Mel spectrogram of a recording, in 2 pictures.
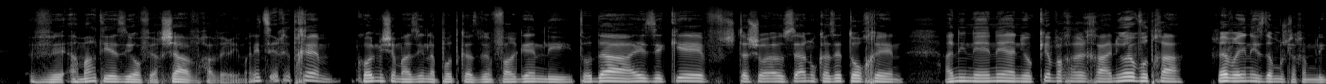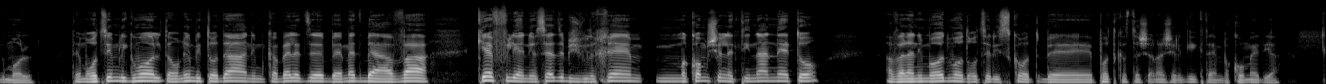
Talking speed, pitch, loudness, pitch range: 160 wpm, 135 Hz, -24 LUFS, 120-150 Hz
